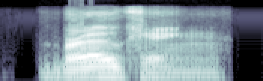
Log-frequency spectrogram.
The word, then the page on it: broking: British English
